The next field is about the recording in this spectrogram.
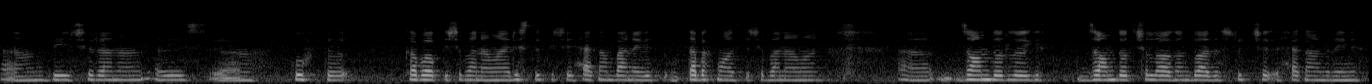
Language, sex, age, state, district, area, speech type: Kashmiri, female, 45-60, Jammu and Kashmir, Srinagar, rural, spontaneous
